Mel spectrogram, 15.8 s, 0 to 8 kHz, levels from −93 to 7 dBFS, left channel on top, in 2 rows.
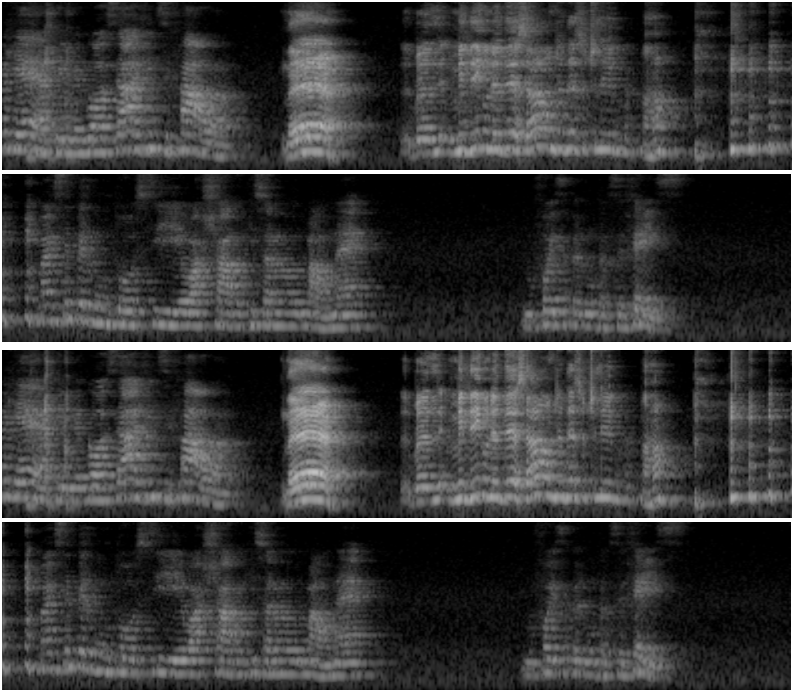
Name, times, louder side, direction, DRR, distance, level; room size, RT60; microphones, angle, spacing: voice 1, 0.0-2.2 8.2-11.5 13.1-14.4, left 1 dB, 55° left, -10 dB, 1.2 m, -41 dB
voice 2, 2.8-3.3 4.0-6.6 6.9-7.3, right 5 dB, 30° right, 4 dB, 0.4 m, -30 dB
4.5 x 2.6 x 3.1 m, 0.77 s
head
